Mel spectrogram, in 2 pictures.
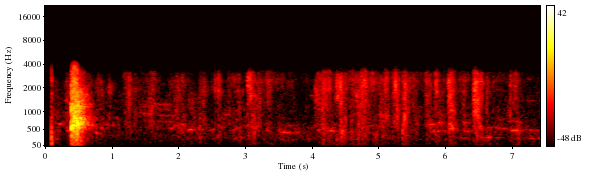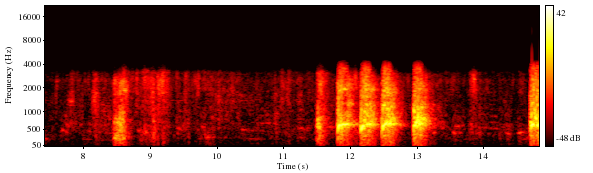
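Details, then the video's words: White dog barking: a single sharp bark, scattered quieter yelps and whines, another bark mid-way, then a rapid run of four loud barks near the end and a final bark. "white dog barking"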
